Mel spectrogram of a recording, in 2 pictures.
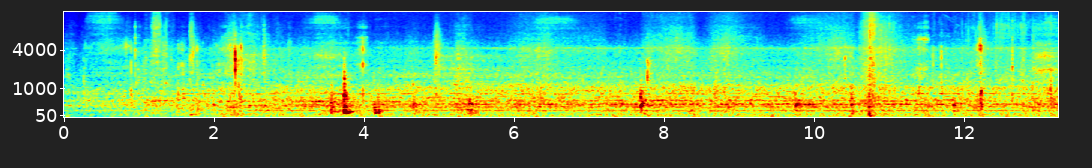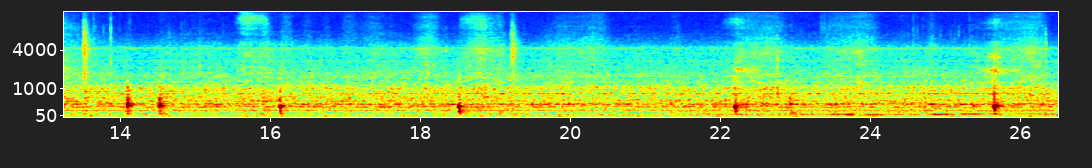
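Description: A wooden drawer slid repeatedly in and out of its opening in a close fit, a continuous rumble of wood rubbing on wood broken by scattered light clicks and knocks.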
